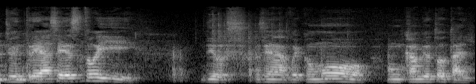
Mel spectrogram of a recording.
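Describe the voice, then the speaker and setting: Audible room echo mixes with noticeable noise in the background. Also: man. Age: 20s. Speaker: podcast guest. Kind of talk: casual chat. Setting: in person in studio.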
